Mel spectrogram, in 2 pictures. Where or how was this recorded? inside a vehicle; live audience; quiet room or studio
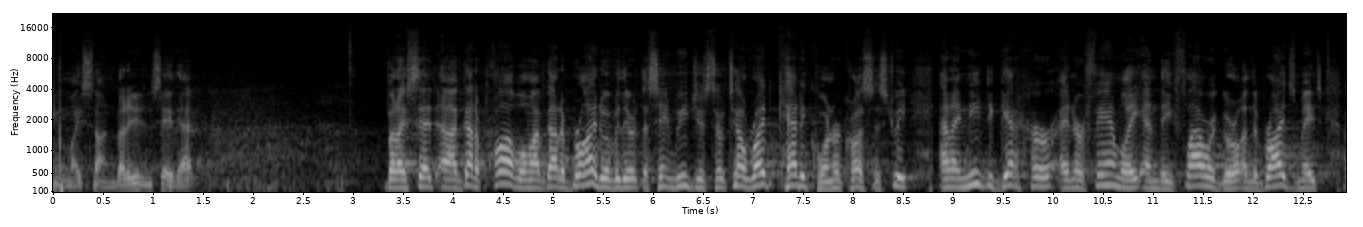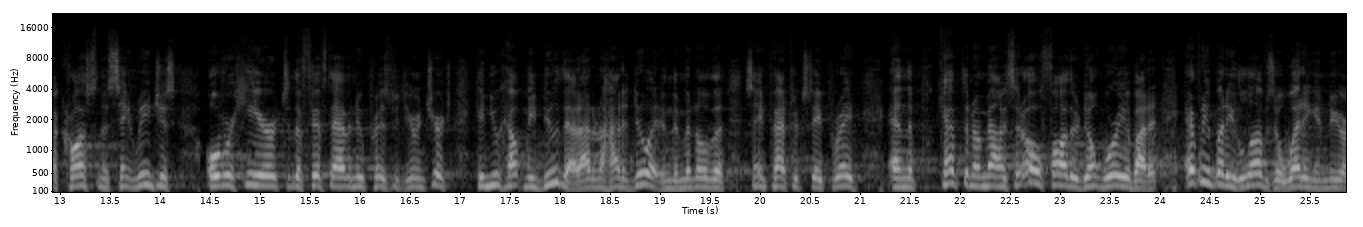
live audience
